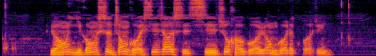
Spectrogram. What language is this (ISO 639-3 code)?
zho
